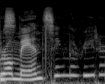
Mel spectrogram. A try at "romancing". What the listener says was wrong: Oh, you put the wrong accent on the wrong syllable there.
